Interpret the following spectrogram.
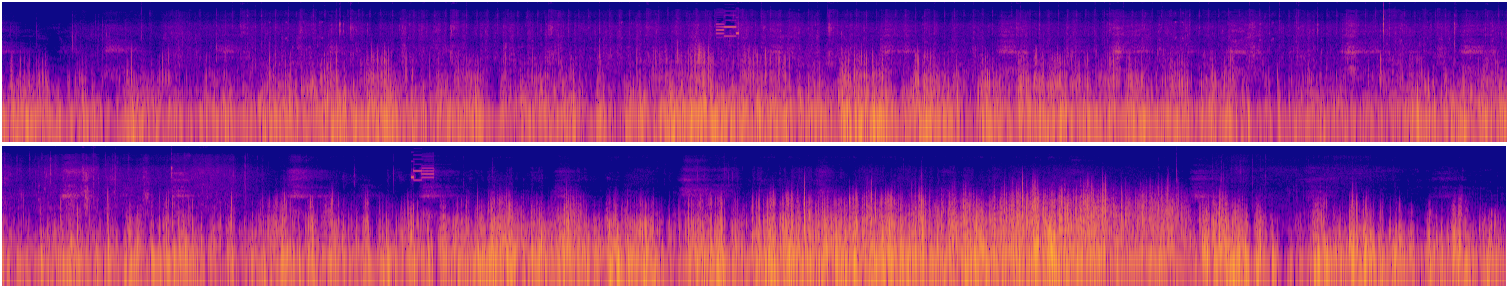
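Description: Wind buffeting the camera's microphone in gusts, a low rumbling flutter that grows stronger in the second half.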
